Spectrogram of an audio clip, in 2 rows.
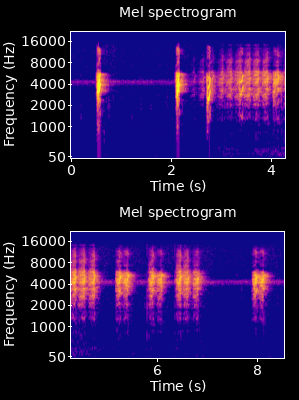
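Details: Fledging barn swallows, 21 July 2023: a few isolated sharp chirps open, then a sustained run of rapid buzzy twittering, followed by more spaced chirp groups, all over a faint high steady whine.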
